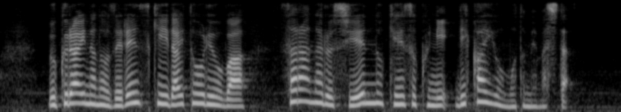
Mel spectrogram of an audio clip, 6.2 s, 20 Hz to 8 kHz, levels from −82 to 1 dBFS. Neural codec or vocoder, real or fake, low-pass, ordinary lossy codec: none; real; 7.2 kHz; none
